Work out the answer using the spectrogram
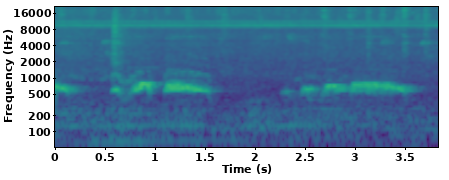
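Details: Pesom-type spotted dove calling a rival as a lure: two mellow coo phrases, a brief lead-in note followed by longer warbling hoots, with a pause between, against a low continuous hum.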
